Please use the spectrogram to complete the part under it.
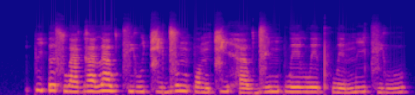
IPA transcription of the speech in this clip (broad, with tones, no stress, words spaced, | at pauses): pi˦ʔ ə˥˧swa˧ɡa˥˧ la˥˧w t͡sju˧ t͡ɕi˨˩d͡zo˥˧ŋpɔ˨˩ŋt͡ɕi˧ ha˨˩wd͡zi˦mpwe˦ lwe˧pʰwe˨˩ mi˦t͡sju˨˦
